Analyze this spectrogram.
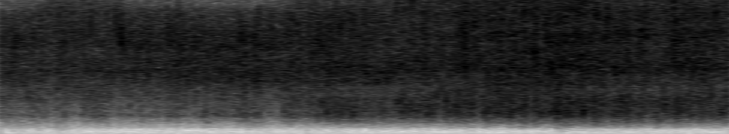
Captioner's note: food sizzling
